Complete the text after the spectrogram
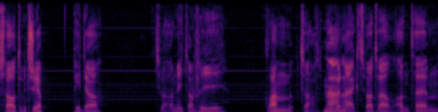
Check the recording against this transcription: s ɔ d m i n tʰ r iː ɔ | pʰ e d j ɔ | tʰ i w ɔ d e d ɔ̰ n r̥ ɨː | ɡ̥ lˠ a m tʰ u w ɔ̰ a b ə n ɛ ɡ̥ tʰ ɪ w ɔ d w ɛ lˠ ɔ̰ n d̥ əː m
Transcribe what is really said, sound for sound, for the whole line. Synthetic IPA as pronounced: s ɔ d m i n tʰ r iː ɔ | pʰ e d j ɔ | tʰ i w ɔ n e d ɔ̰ n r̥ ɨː | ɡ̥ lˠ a m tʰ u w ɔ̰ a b ə n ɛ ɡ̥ tʰ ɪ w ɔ d v ɛ lˠ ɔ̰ n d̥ əː m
